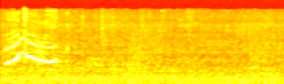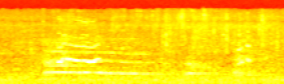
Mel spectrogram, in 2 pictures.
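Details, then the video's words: Hurt baby monkey crying after being grabbed: a short high wail, then a longer drawn-out lower whining cry with a shrill overtone, followed by a faint final squeak over steady room hiss. "Poor baby monkey SUCA crying out loudly"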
